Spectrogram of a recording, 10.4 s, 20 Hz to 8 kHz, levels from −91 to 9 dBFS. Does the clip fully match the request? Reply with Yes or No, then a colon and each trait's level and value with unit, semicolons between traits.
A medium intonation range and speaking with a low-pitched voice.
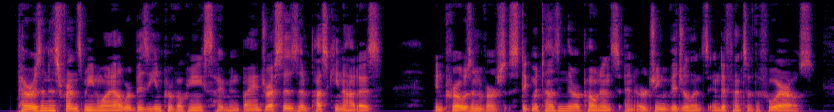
No: wide, 6.6 semitones; low, 105 Hz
